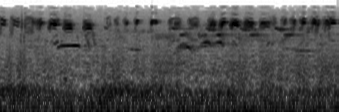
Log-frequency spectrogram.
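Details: A garden nest box with blue tits raising young: rapid, thin, very high chirps in uneven bursts, a few short lower whistled notes mixed in.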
